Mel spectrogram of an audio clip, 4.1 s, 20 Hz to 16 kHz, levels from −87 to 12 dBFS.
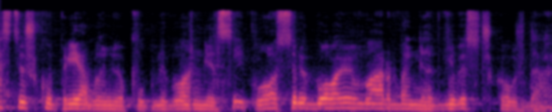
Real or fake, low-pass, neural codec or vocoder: fake; 10.8 kHz; codec, 24 kHz, 1.5 kbps, HILCodec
